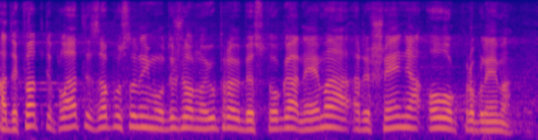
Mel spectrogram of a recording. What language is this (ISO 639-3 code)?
srp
